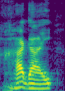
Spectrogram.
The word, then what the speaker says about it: Haggai: da língua hebraica lembrando mais uma vez a pronúncia haggai tá festivo tem esse significado aí e esse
